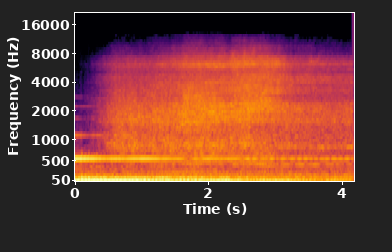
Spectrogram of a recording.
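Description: A sound-design hit: a deep rumble that starts suddenly, with a steady hum on top and a hiss above, slowly fading over a few seconds.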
